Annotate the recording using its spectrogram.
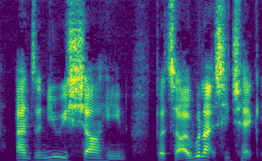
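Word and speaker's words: Şahin: bid for Nuri shahen I checked and it's pronounced shahin I did ask you guys or you did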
